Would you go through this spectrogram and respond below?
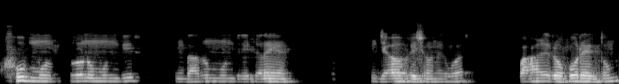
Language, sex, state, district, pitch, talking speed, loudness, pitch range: Bengali, male, West Bengal, Purulia, 140 Hz, 115 wpm, -18 LUFS, 130-145 Hz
